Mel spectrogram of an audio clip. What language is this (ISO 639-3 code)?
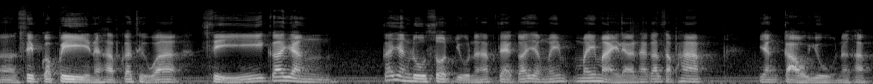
tha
